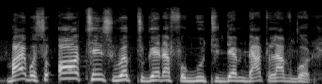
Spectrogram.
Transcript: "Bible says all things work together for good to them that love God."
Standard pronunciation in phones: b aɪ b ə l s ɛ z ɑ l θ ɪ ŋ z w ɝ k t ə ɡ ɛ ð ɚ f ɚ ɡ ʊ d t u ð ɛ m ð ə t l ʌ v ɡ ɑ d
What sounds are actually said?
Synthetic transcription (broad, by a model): b aɪ b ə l s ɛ ɑ l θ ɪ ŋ s w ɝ k t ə ɡ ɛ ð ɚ f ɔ ɡ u d t u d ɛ m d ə t l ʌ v ɡ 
